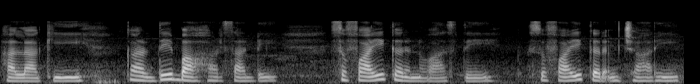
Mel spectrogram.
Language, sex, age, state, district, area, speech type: Punjabi, female, 30-45, Punjab, Ludhiana, urban, spontaneous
